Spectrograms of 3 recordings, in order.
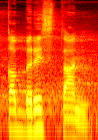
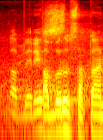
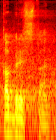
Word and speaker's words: قبرستان: اچھا، اس کا صحیح تلفظ ہے قبرستان، قبرستان نہیں، قبرستان.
